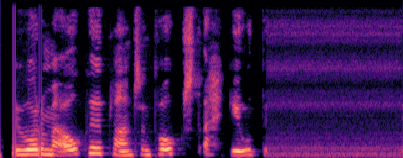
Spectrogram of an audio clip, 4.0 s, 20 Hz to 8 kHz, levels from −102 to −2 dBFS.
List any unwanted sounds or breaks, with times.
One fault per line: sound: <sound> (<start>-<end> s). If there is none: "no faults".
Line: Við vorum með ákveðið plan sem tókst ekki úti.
no faults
